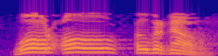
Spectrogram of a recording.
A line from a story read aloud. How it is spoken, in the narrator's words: said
